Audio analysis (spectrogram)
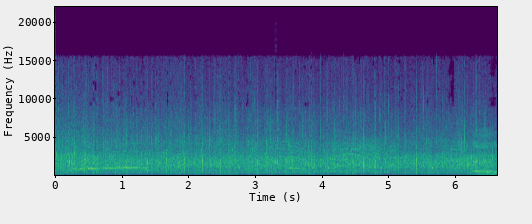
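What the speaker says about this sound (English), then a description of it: "Would you please give them a round of applause?" Sustained audience applause fills a high school performing arts awards show, a dense, steady wash of many hands clapping at close range for nearly seven seconds, with a few faint voices and cheers mixed in.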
